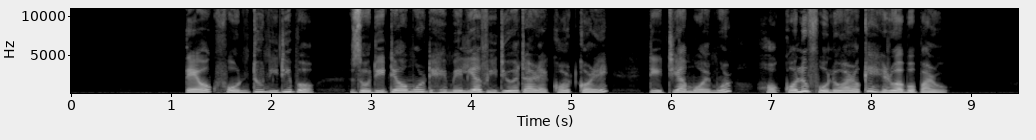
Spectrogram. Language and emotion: Assamese, fearful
